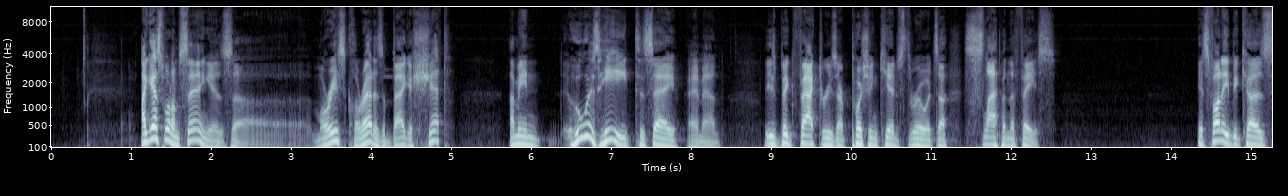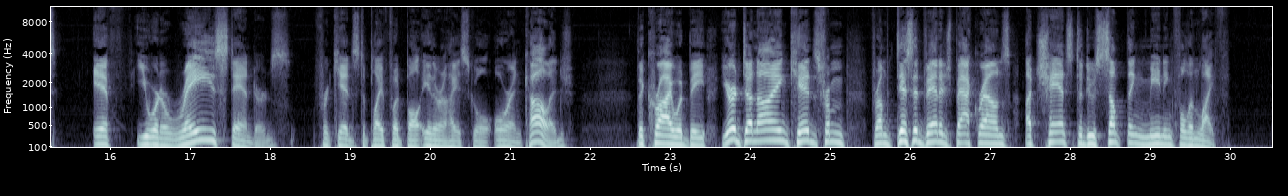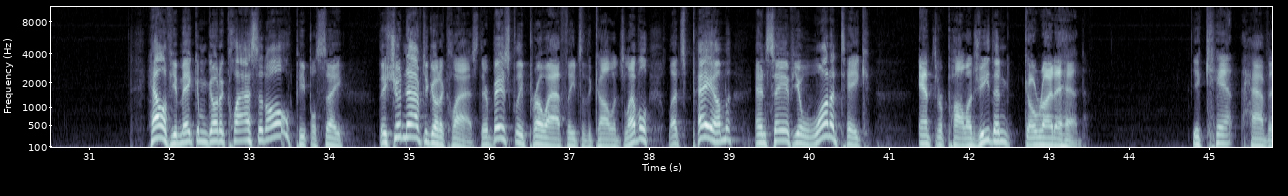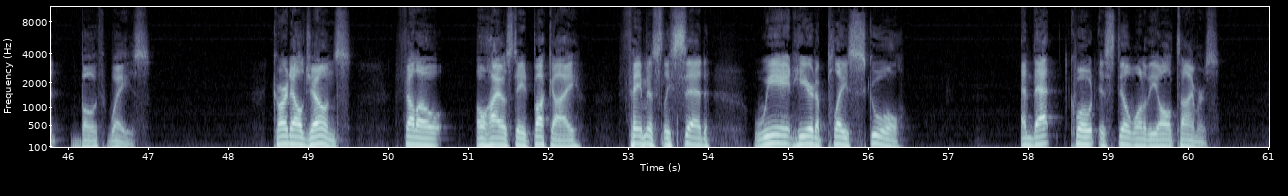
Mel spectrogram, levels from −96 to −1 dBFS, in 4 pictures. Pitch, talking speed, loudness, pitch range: 120 Hz, 145 wpm, -21 LUFS, 100-145 Hz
